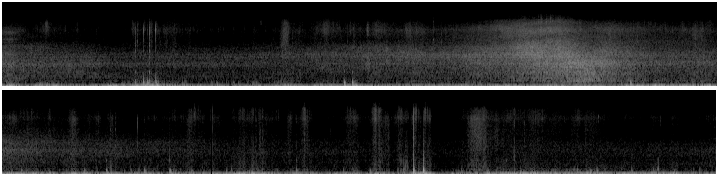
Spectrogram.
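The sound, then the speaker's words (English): Dry leaves rustle and crackle continuously, with scattered sharp crunchy snaps and a louder swelling whoosh partway through, then settling back to a steady rustle. No one speaks. “Well, I hope you enjoyed my leaf rustling noises.”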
